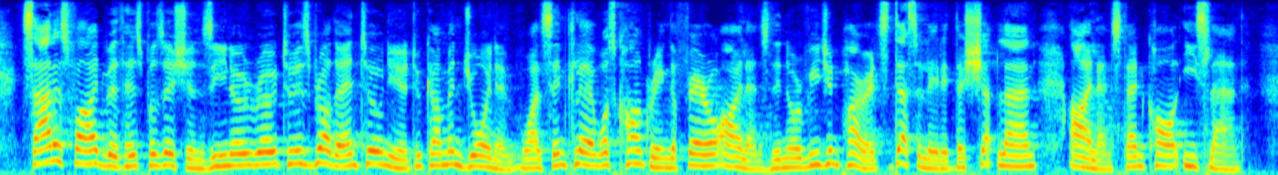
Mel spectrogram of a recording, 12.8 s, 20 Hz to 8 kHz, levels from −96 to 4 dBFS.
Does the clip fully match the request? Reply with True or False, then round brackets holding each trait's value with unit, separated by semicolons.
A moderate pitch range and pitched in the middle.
True (4.5 semitones; 180 Hz)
